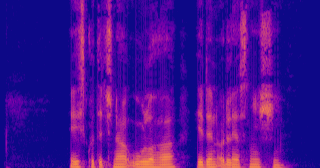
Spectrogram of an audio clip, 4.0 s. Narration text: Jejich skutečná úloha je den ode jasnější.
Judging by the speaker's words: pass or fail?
pass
